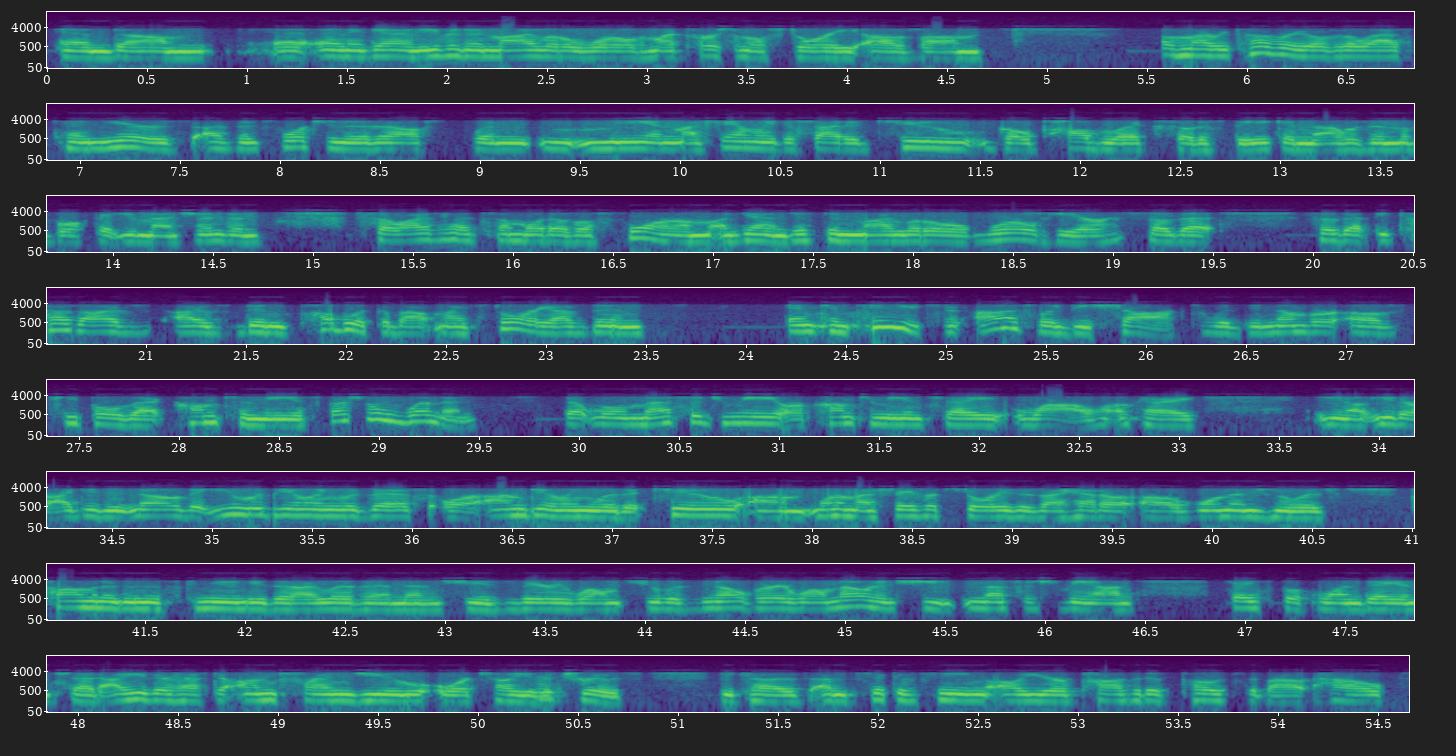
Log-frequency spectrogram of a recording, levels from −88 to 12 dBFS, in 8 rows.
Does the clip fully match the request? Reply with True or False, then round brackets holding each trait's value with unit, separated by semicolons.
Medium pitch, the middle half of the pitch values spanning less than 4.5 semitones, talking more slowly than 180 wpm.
False (165 Hz; 2.7 semitones; 205 wpm)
